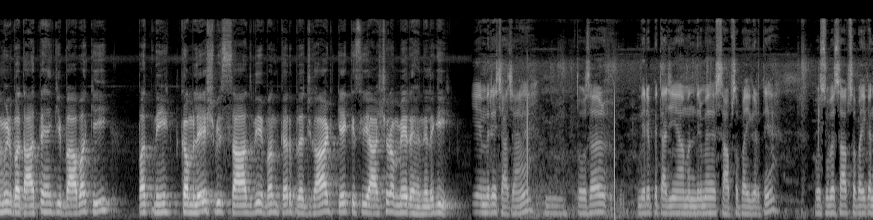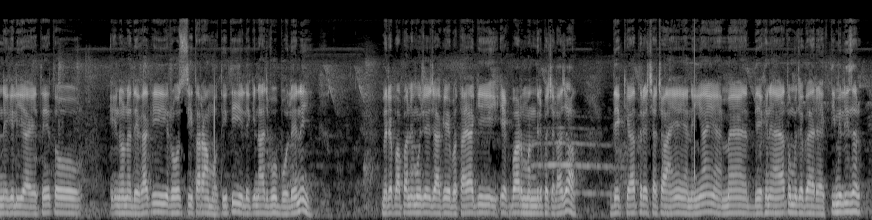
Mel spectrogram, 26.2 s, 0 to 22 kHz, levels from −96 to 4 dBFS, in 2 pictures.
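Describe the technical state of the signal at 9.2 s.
Right at 9.22 to 9.24 s there's a single loud pop, sitting roughly 25 dB above the surrounding sound. It's most likely a sudden voltage spike, say from a switch, static or a driver glitch, riding on top while the sound carries on underneath.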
